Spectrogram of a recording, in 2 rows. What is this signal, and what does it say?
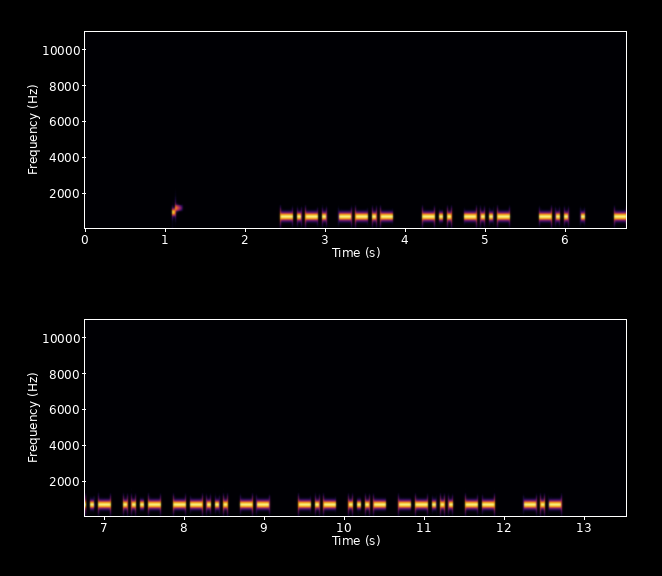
Morse code, heard as a keyed tone, about 22 wpm, 700 Hz. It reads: CQ DX DE KV7M KV7M K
